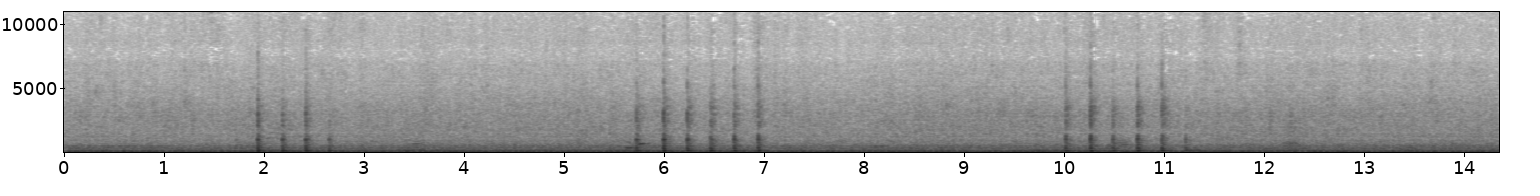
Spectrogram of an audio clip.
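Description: Long slicing knife tapping against a cutting board as a cutlassfish fillet is cut into sashimi slices, in three short runs of quick taps over a steady low hum.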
